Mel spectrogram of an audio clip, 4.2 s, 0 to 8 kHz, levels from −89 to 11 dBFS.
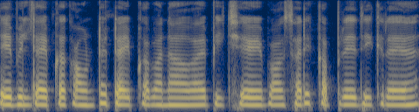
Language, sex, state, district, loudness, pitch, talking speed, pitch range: Hindi, female, Punjab, Pathankot, -16 LUFS, 200 Hz, 230 wpm, 195-205 Hz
